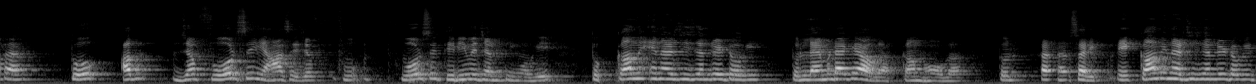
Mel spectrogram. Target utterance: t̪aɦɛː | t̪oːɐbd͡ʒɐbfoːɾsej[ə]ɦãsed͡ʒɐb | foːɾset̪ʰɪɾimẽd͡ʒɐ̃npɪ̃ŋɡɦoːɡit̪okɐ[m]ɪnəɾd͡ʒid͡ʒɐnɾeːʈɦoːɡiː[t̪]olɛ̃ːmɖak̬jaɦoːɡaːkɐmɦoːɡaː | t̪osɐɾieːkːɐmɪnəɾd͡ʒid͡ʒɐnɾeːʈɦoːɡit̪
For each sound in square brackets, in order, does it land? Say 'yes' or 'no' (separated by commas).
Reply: no, yes, yes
